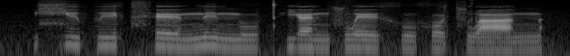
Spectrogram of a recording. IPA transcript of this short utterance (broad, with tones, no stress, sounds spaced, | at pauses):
ɕ i˥˩ p i˥ t͡sʰ e˥˧ ɪ̯ n̪ i˥˩ n̪ u˧˥ t̪ʰ j ɛ˥˧ n s w e˥˩ ɪ̯ x u˨˩ x o˦ ʊ̯ t͡s w a˧˥ n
